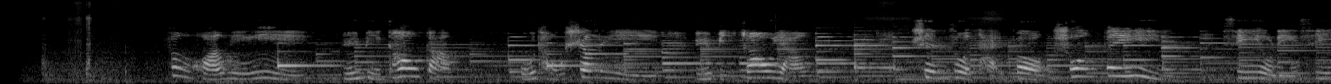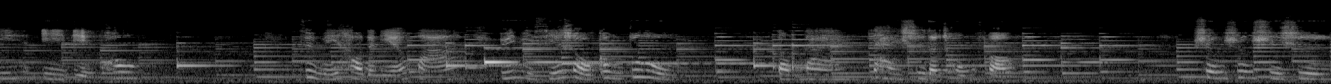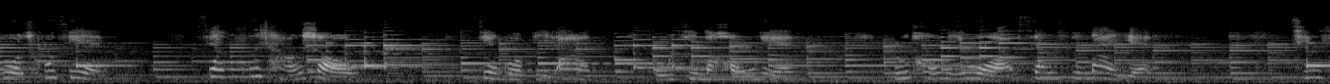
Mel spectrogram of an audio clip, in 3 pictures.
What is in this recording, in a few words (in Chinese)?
游戏 配音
